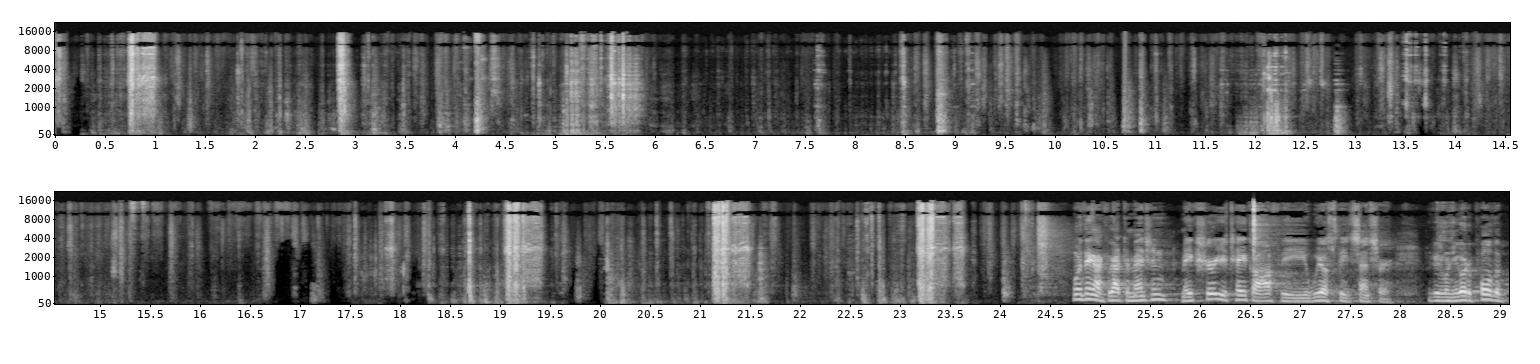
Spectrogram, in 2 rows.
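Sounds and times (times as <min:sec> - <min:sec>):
metal tools clinking and clanking: 0:07.5 - 0:14.4.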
